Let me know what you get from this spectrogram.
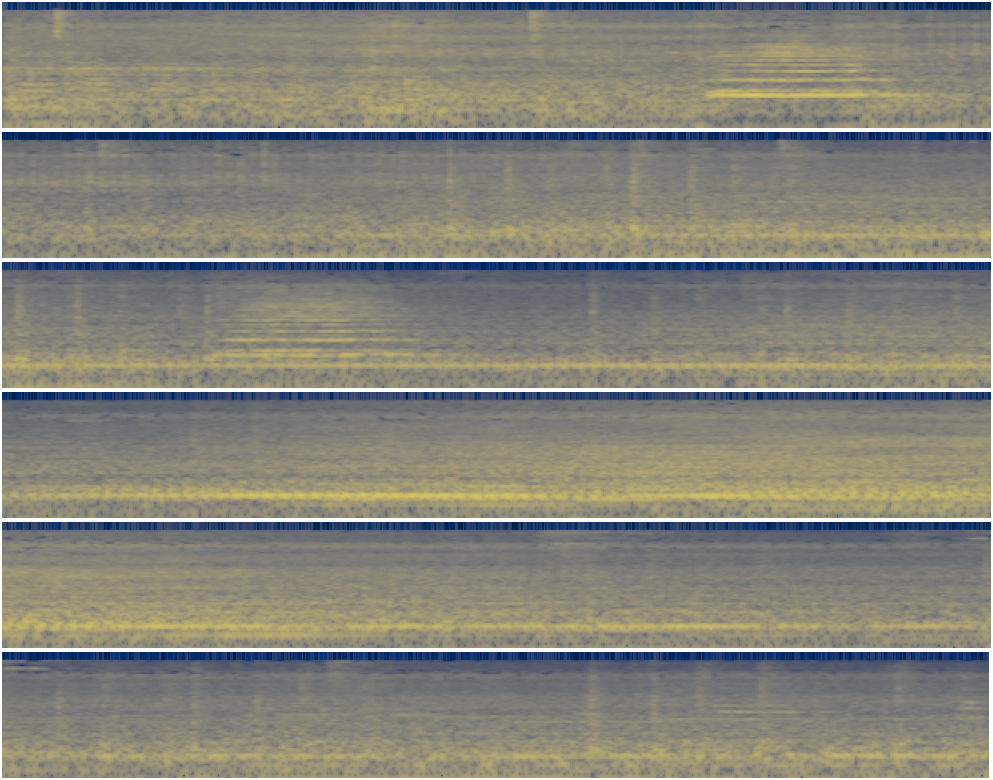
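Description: Diesel locomotive hauling a passenger train past on the rails: a steady engine drone with wheels rolling and clacking over the track. Two horn blasts sound, one about four seconds in, which is the loudest moment, and a shorter one about eleven seconds in. The rolling noise swells a little past the middle.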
